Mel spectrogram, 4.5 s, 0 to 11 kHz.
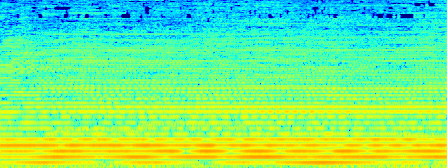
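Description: San Francisco 49ers stadium touchdown horn sounding one long, deep, steady blast.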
